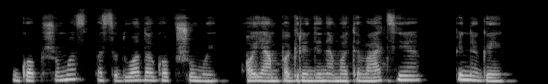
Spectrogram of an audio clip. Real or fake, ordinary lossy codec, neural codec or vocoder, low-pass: real; AAC, 48 kbps; none; 14.4 kHz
